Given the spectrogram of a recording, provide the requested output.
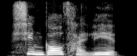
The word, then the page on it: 兴高采烈: xìng gāo cǎi liè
